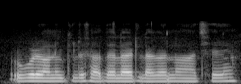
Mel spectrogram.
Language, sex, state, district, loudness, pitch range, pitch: Bengali, male, West Bengal, Cooch Behar, -17 LUFS, 145-150 Hz, 145 Hz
